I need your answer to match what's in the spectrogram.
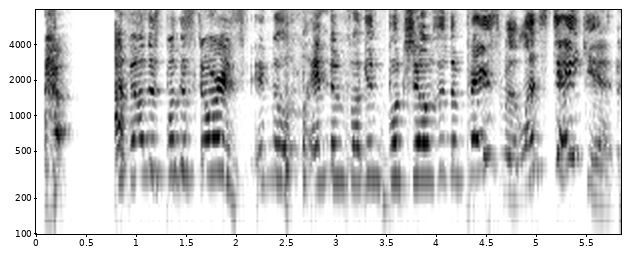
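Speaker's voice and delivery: mock girl voice breaking into laughs; laughing girl voice. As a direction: laugh your way through the discovery. Girl child quoted, laughing through it.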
